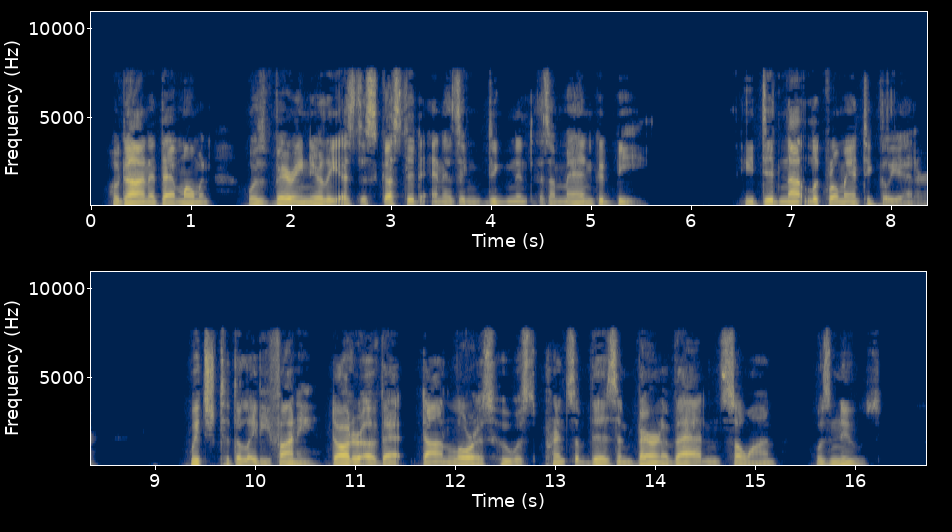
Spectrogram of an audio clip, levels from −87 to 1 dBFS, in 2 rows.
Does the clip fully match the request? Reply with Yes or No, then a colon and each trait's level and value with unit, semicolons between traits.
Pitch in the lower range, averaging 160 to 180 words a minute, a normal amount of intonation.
Yes: very low, 90 Hz; average, 170 wpm; average, 3.8 semitones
